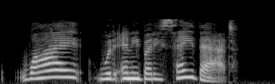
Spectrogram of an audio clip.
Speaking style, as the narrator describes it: I stammered

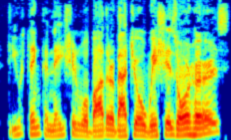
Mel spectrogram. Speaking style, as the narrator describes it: screamed Taggart

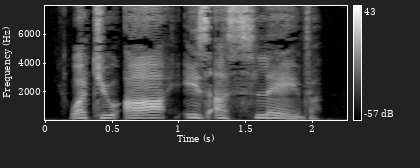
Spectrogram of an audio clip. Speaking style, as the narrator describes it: Afi told her, her voice cold and firm

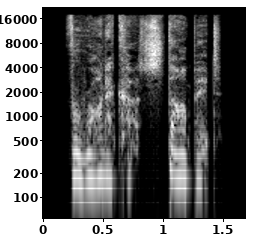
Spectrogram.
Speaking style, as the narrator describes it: he said, as calmly as he could

